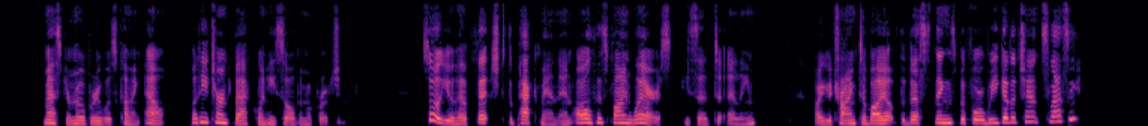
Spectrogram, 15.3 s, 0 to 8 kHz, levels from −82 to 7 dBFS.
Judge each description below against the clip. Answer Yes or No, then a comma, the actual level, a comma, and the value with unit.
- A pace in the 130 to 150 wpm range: No, average, 170 wpm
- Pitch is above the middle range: Yes, high, 215 Hz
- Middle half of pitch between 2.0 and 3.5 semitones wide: No, average, 4.5 semitones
